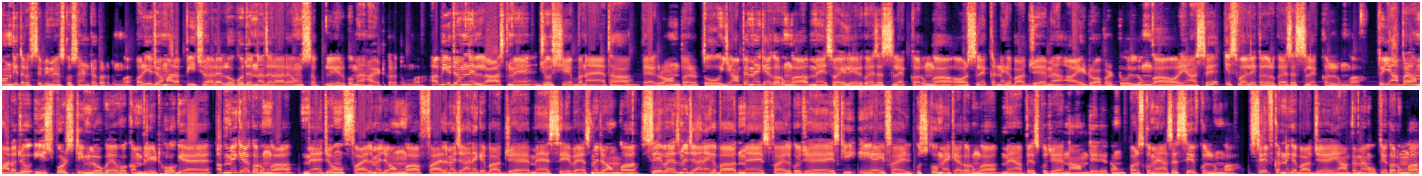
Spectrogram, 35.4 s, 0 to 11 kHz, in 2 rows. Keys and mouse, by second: 1.2 click, 3.9-5.7 drag, 8.7 click, 11.0 click, 13.3 i, 15.3 click, 16.3 v, 16.8 click, 22.0 click, 24.6 click, 26.7 click, 30.5 Caps_Lock, 30.9 c, 34.4 click.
